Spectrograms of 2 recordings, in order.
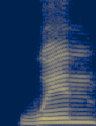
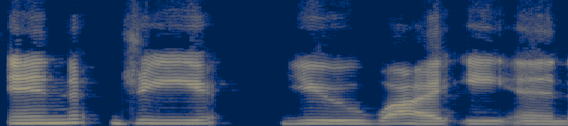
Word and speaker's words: Nguyen: would be Ba Vin Win, for example. Yeah. That's interesting. I don't think I would have ever pronounced Nguyen as Win. Yeah. So like you just fun ignore story, the NGU.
